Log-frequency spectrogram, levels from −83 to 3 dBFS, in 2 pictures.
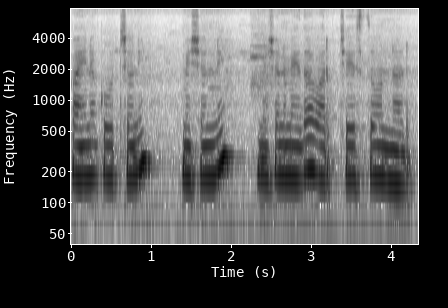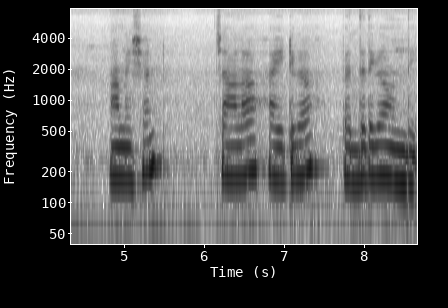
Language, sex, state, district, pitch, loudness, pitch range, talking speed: Telugu, female, Andhra Pradesh, Srikakulam, 180 Hz, -17 LUFS, 175-210 Hz, 110 wpm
